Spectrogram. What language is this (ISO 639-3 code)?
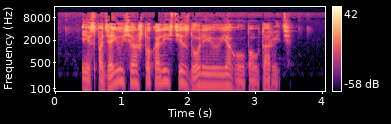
bel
